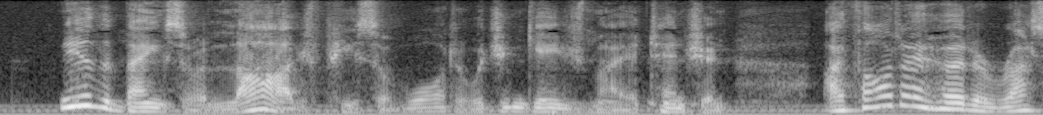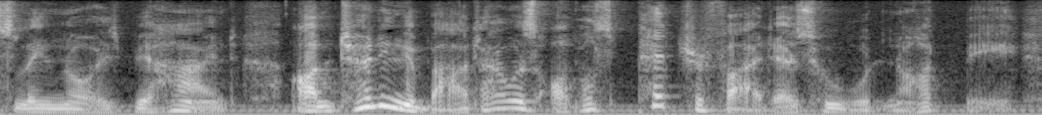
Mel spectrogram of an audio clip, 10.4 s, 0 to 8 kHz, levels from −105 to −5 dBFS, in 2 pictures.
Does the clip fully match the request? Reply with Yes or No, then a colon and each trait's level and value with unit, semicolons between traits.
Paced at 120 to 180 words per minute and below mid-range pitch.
No: average, 195 wpm; low, 115 Hz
